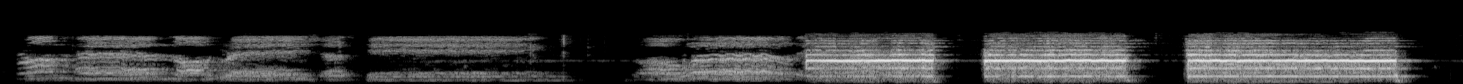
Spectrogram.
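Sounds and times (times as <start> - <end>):
prison whistle blasts signaling lights out: 8.0 - 14.4.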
